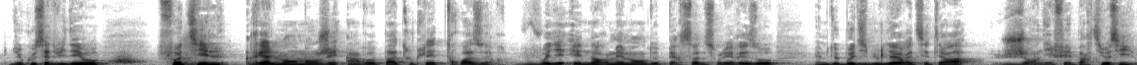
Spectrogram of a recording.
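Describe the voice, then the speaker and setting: A man's voice: mid-range voice, dark tone. A young man, a fitness coach, talking casually to camera, chatty and emphatic, with many fillers and asides.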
